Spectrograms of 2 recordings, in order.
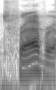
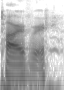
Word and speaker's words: Trevor: place finisher Mr Ryan Trevor I've been I said your name wrong almost half the Damn Race So I realized it was Trevor and not Tarver oh my Paul she's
